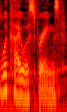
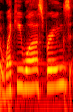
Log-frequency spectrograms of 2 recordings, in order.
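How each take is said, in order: First: Wekiwa is said with the local pronunciation. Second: Wekiwa is said with the speaker's own pronunciation. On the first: The speaker calls it right. "it is Wekiwa Springs" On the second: The speaker calls it wrong. "I was calling it Wekiwa Springs"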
